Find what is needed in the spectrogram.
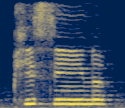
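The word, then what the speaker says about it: Piscine: this man's name is P Singh Patel yes he's seen if you know French pool swimming pool but because everyone kept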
